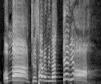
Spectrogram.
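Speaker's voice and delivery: put-on very high, loud child's wail for mom; acted tattling shriek, drawn out; frightened child crying out. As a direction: yell for mom like a scared kid. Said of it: "두려워지면서 집으로 쫓아 들어가면서".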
